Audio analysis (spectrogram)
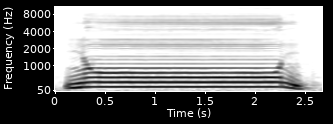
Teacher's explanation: اس حرف کی آواز بھی باریک ہے، موٹی نہیں پڑھنی، اس میں بھی ناک میں آواز نکلتی ہے۔ نون، شروع میں بھی ن اور آخر میں بھی ن، یہ دونوں آوازیں آتی ہیں، نون۔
